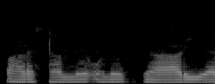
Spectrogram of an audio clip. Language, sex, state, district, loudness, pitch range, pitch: Bengali, male, West Bengal, Purulia, -38 LUFS, 115-120 Hz, 120 Hz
